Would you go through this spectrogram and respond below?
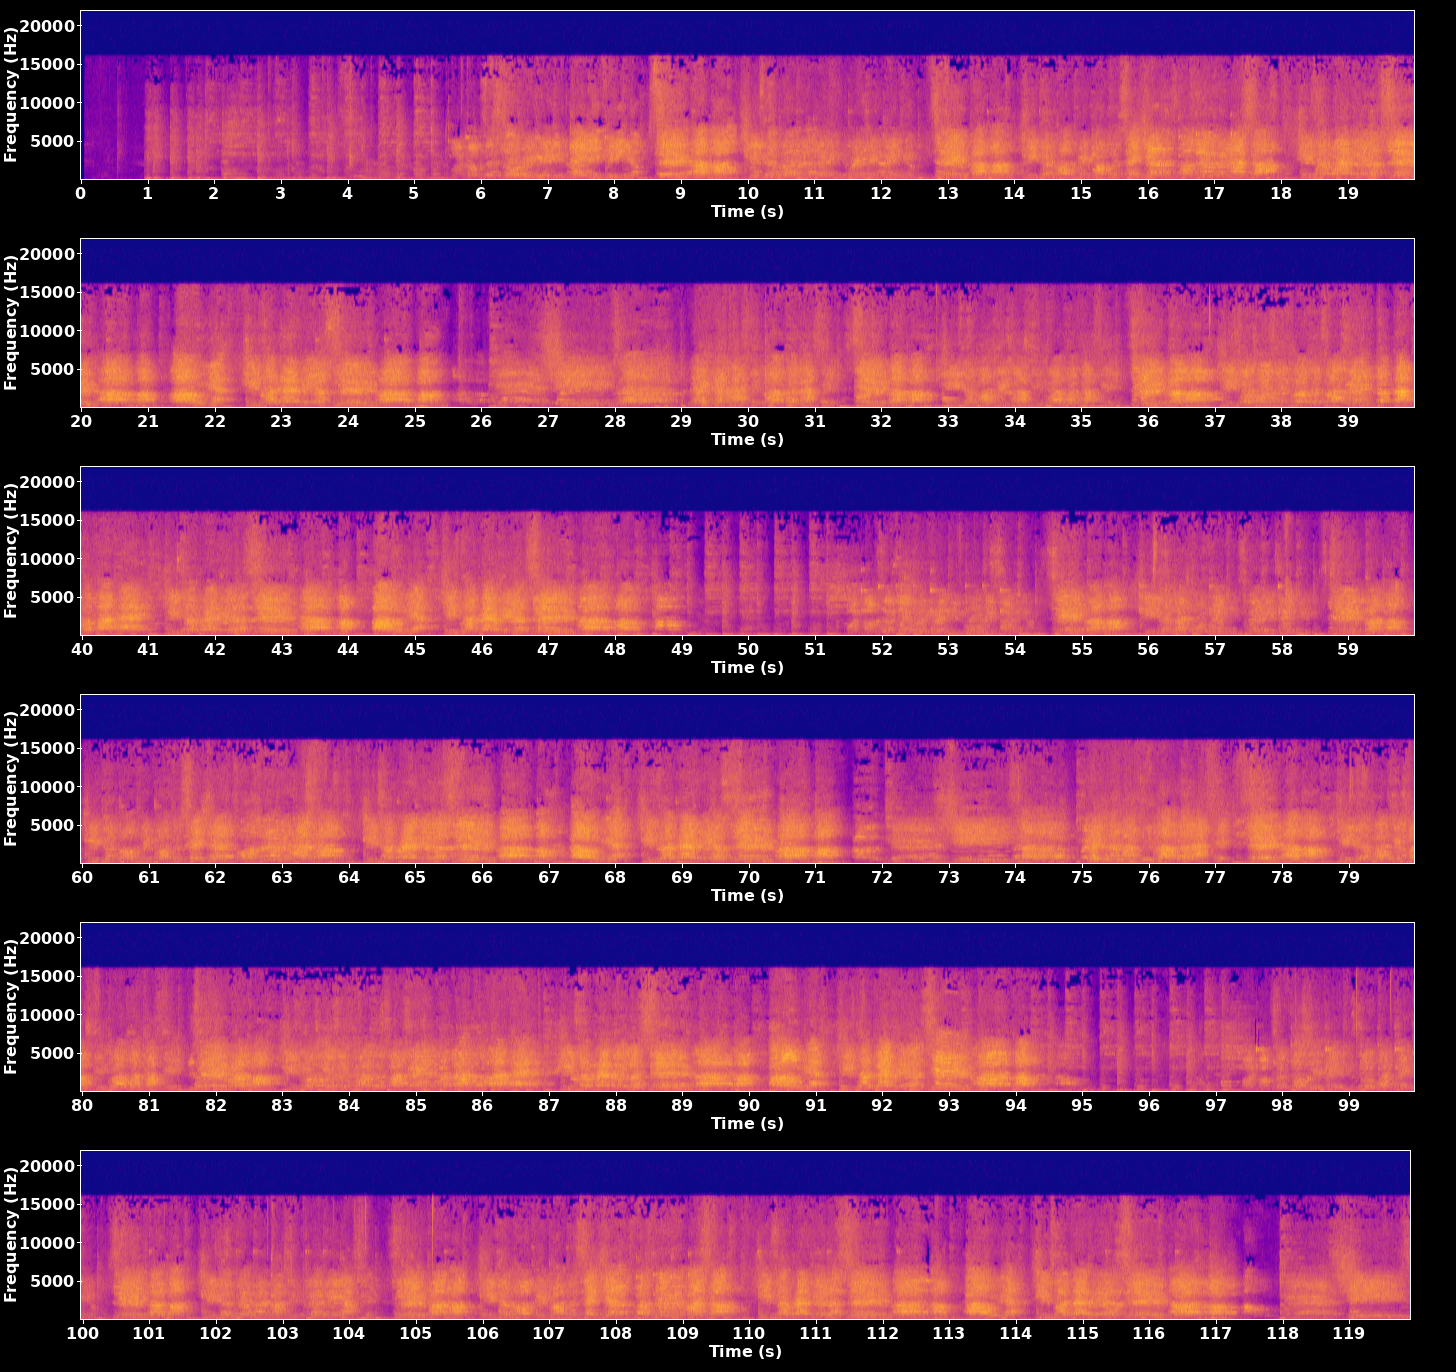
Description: Please click image to hear the children of The Mead singing their 'Super Mum' song.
